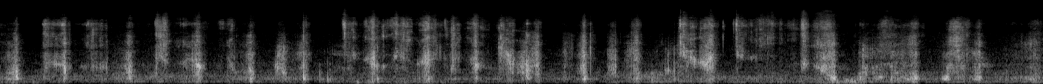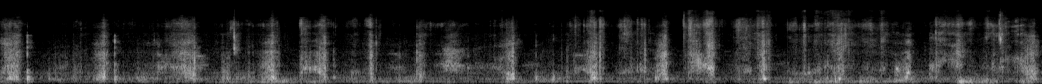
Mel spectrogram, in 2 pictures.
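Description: Freezer frost being bitten and chewed right at the microphone: a rapid, irregular run of crisp crunches, several a second, as mouthfuls of packed frost are crushed between the teeth.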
